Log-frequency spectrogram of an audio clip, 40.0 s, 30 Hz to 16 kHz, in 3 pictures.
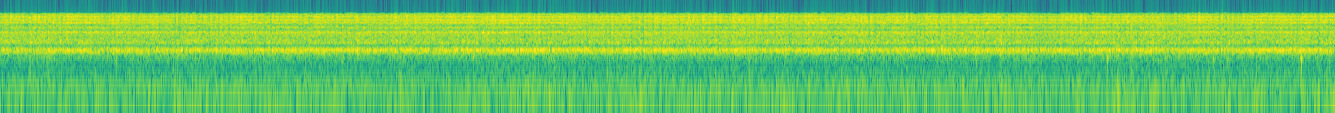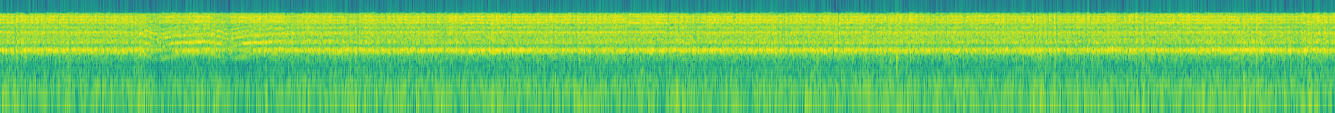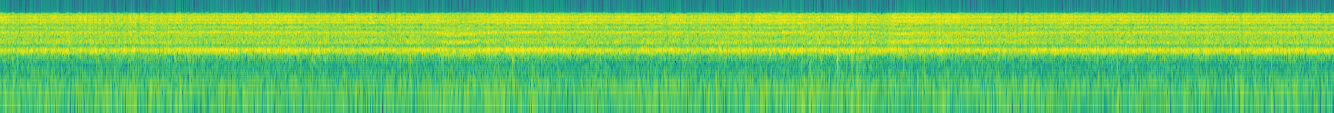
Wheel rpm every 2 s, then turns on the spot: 230, 230, 230, 230, 230, 240, 230, 200, 220, 230, 230, 230, 230, 230, 240, 230, 230, 230, 230, 230.
none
